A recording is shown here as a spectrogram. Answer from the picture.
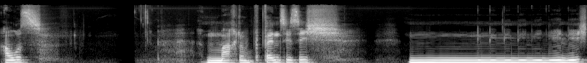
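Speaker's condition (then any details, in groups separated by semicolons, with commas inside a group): Stuttering; past speech therapy (logopedics); audible within first seconds, listener needs patience; repeated sounds, prolonged sounds, blocks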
